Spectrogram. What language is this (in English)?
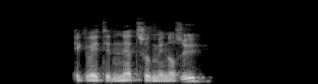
Dutch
